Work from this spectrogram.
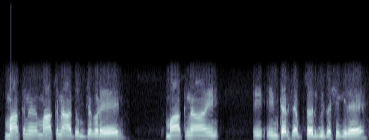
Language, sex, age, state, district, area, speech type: Goan Konkani, male, 18-30, Goa, Tiswadi, rural, conversation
